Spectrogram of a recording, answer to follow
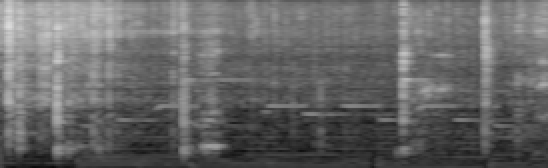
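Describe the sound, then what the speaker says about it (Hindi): Onions sizzling in hot oil in a kadhai, a continuous close frying hiss broken by a few sharp stirring clatters and scrapes. "प्याज को एक मिनट तक हम भून लेंगे।"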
